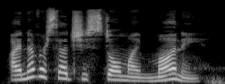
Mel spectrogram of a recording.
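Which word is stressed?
money. The word money carries the main stress. She stole something else, not money. "Implies that she stole something else from me, but it wasn't money"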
